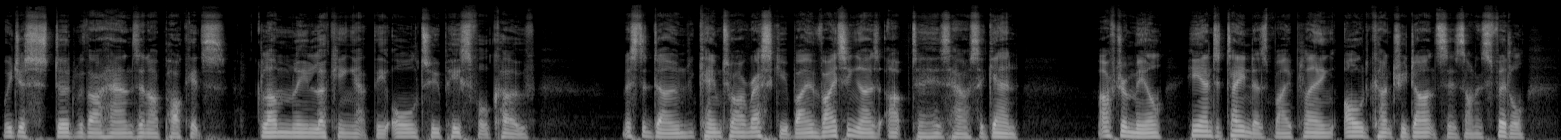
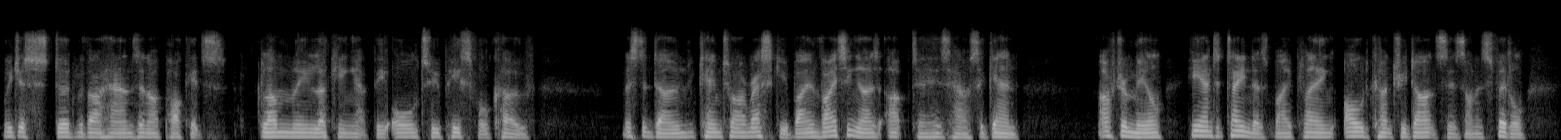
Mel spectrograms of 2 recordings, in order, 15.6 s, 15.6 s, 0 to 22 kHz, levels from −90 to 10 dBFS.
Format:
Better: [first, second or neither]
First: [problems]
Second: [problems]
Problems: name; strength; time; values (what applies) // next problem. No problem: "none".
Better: first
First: none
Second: garbled, watery; slightly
